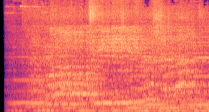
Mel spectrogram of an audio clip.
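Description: A choir singing long held notes, fading in over the first second.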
